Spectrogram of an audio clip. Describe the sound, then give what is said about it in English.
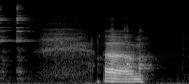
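A ring taps sharply against a hard surface, followed by a soft metallic scrape and another click, then a brief, steady low hum that quickly fades. “Sorry for the ring clicking.”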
